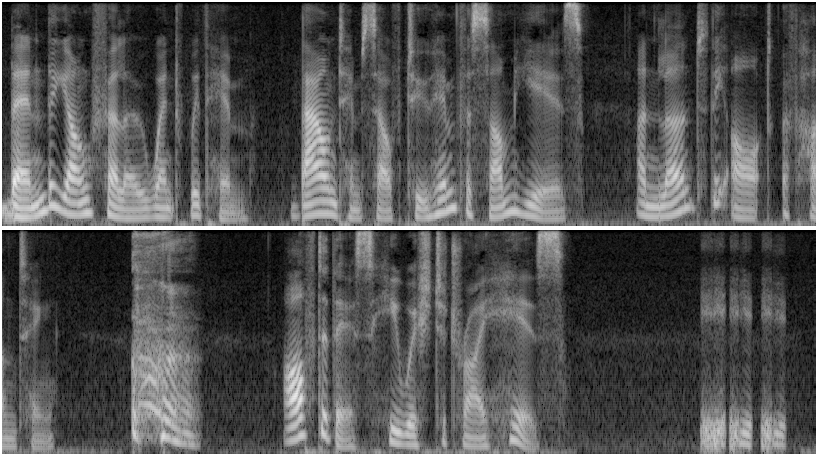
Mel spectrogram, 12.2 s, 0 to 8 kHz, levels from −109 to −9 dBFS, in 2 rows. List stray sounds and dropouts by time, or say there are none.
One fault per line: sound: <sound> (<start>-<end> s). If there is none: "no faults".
sound: cough (7.1-7.6 s)
sound: laugh (11.4-12.0 s)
